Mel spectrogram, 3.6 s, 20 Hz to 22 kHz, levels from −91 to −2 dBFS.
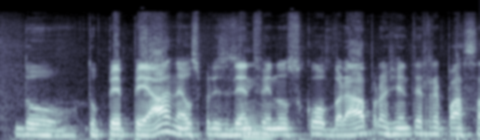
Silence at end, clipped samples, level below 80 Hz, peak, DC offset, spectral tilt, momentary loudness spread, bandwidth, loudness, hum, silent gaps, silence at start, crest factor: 0 s; under 0.1%; -36 dBFS; -2 dBFS; under 0.1%; -5.5 dB/octave; 7 LU; 16 kHz; -14 LUFS; none; none; 0.1 s; 12 dB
